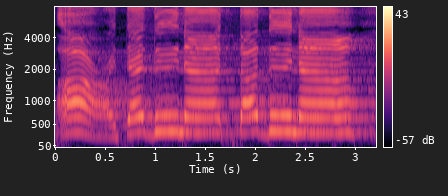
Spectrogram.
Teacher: دال حروف قلقلہ میں سے ہے، اس کو ہم قلقلہ کریں گے یہاں پر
